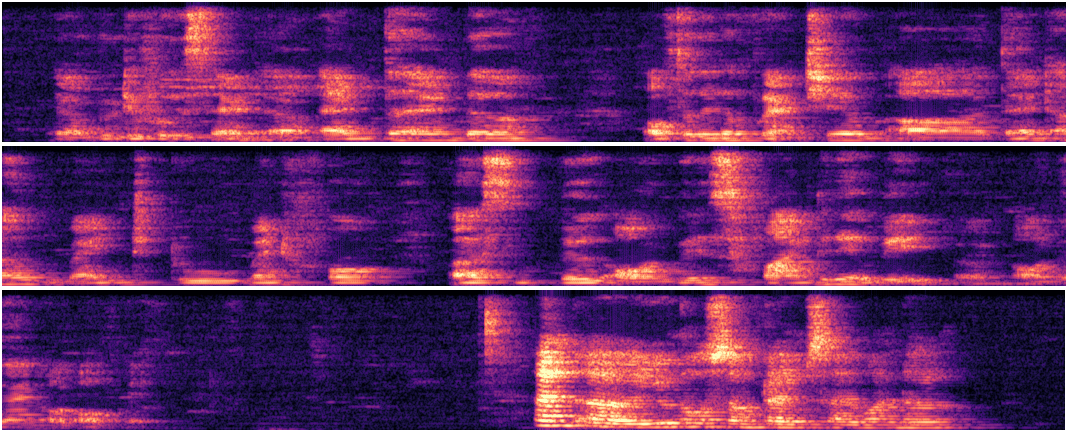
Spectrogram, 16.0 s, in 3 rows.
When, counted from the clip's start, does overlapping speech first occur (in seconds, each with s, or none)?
none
